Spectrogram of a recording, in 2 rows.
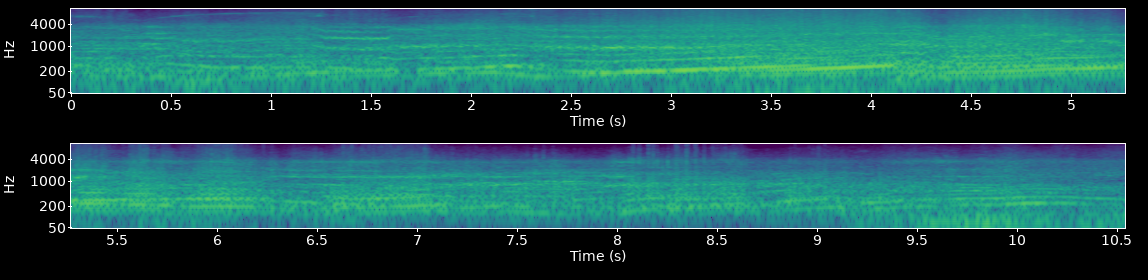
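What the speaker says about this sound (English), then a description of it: "Jace Brown took a win into the top 8 over Michael Thorley, spinning out in the Femme Fatale C33" Drift cars at a D1NZ Pro-AM drifting round in Tauranga, loud and close, with wailing tire squeal and revving engines sweeping in pitch throughout, alongside continuous skidding.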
